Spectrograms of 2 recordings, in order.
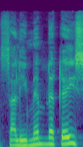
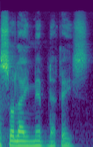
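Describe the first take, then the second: First: The name is said with the vowels a and i. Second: The name is said with the vowels o and ay. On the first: "وزن فعیل" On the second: "به صورت فعیل میخوندن"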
